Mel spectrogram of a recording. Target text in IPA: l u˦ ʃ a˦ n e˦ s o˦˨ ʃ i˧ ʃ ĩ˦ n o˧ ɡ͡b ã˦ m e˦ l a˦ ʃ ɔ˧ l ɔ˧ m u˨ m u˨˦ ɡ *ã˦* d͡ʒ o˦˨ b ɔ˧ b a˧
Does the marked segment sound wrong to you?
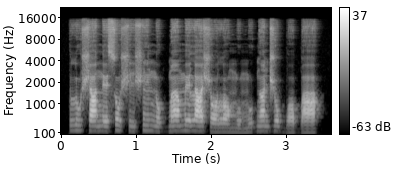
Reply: no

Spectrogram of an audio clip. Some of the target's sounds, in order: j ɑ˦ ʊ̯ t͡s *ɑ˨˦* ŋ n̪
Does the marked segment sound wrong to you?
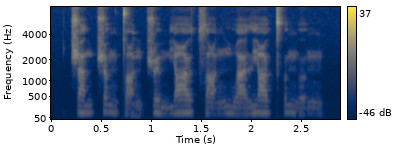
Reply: no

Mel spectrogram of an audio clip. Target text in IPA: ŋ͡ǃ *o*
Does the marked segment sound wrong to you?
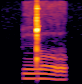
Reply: no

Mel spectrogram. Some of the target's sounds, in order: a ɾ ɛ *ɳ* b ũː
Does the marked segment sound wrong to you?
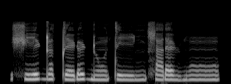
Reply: no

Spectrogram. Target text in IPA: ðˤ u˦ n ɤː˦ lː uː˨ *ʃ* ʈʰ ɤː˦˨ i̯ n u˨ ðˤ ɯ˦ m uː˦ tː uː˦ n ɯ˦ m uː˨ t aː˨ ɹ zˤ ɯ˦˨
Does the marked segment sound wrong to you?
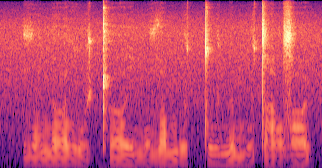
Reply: no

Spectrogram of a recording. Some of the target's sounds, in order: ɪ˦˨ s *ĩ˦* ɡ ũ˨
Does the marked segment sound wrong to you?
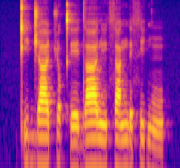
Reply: yes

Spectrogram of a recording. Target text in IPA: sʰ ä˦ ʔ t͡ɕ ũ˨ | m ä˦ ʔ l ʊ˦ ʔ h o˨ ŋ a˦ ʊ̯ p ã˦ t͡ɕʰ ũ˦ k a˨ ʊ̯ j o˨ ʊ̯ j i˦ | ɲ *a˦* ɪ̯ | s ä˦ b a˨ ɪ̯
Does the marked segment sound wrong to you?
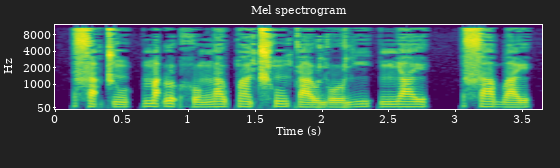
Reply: no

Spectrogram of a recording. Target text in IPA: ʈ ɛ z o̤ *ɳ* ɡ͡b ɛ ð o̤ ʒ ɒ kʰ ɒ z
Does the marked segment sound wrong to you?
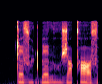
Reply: yes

